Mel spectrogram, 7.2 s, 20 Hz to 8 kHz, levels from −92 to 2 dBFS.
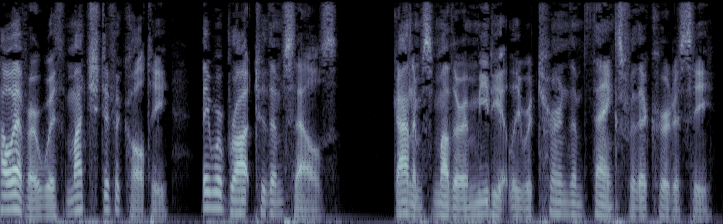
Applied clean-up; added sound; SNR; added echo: none; none; none; none.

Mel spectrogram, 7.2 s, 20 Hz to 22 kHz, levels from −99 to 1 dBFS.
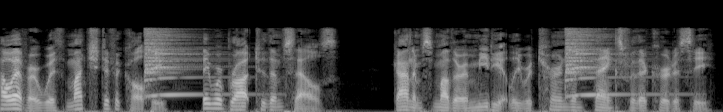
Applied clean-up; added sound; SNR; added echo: none; Gong; 5 dB; none.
